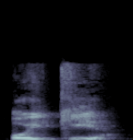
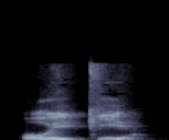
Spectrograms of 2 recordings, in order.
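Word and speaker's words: οἰκία: De nuevo, se escribe como una comilla con curva hacia la derecha y no se pronuncia como la palabra oikía. Oikia.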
